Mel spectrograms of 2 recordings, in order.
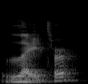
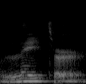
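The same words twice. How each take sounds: First: The middle consonant is a clear t sound. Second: The middle consonant is a quick r-like flap. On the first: "não tá errado, tá certo falar later" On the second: "natural trocar esse T por um R"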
